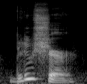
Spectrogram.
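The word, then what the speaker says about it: Blücher: German Heavy Cruiser the blue Sher I think that's how you say it according to the comments in uh my video talking about it I was saying Bluer apparently it's blue sh so there you go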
